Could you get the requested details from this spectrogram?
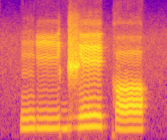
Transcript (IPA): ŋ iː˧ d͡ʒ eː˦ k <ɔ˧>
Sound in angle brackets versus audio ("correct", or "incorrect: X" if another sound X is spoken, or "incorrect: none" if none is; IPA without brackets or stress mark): correct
